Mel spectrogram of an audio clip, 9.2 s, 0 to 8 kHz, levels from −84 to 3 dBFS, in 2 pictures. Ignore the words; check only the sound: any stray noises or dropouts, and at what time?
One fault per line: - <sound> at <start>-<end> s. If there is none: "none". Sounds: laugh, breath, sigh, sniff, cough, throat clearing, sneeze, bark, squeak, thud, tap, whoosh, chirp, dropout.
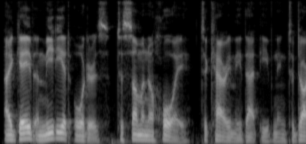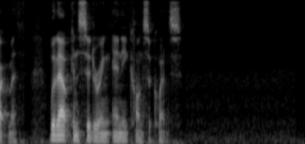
none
